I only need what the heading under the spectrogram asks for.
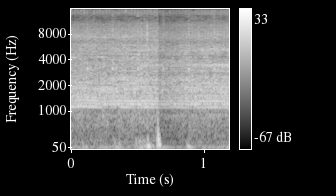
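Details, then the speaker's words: Original 5.0 Coyote V8 with 307,000 miles, idling: steady high whine over the engine from a bad bearing in either the belt tensioner or an idler pulley; idler pulley bearing whine. "you hear this whining noise it's I've got either a belt tester or a pulley the bearings are going bad that whining it's really horrible"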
